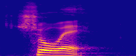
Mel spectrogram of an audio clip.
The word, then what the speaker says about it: cioè: Eh, vi dicevo, parola usatissima, il suono, la pronuncia corretta è cioè, cioè, ok? Sostanzialmente bisogna stare attenti al suono della C.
